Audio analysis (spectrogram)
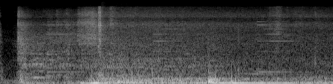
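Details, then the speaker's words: Porsche Cayenne Turbo 4.5L, after starter, vent lines, booster and cam solenoid work, fuel pump scoped with scan tool: crisp start and smooth even idle, revs without faltering; fuel pump running properly; normal start and idle. "That right there is a beautiful fuel pump, running properly. When you rev it, it doesn't play up, everything's perfect."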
